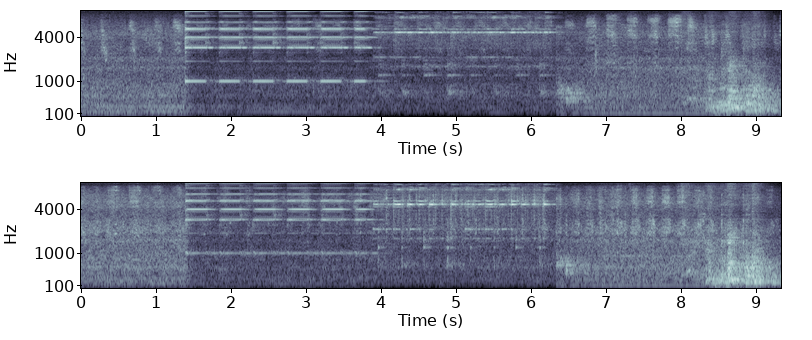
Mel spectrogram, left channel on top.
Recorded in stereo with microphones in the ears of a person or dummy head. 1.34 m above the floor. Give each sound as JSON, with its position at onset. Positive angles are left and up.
{"t": 1.4, "sound": "an alarm clock", "side_deg": 75, "distance_m": 1.7}
{"t": 3.9, "sound": "keys jangling", "side_deg": -40, "distance_m": 0.6}
{"t": 6.3, "sound": "a zipper", "side_deg": -15, "distance_m": 0.6}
